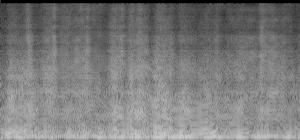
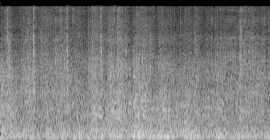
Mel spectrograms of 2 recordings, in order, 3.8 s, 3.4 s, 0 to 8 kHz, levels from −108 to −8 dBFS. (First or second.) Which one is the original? second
